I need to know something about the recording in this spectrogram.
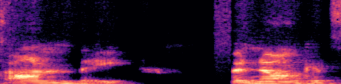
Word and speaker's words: Ananthi: It's spelled Ananthi, and that's how English people would say it, but it's pronounced Anandi.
